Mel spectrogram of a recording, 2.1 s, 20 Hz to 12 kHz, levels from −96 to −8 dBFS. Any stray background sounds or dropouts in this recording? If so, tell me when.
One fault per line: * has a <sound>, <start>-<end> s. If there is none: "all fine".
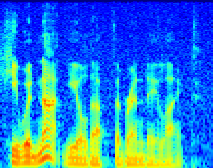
all fine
